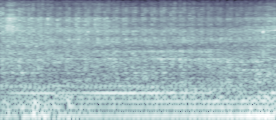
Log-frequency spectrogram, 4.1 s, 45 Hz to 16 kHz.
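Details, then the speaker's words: 1964 Willys CJ5 Jeep with F-134 engine after fitting a remanufactured Delco 10SI three-wire alternator; fired right off, steady low idle with even pulse around four per second, no knocks or squeals, charging 13.5 volts: normal idle. "all right as you can hear it's running fired right off nothing's on fire here making smoke"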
